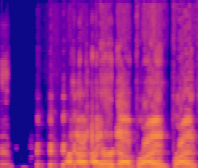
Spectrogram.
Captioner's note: laughs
